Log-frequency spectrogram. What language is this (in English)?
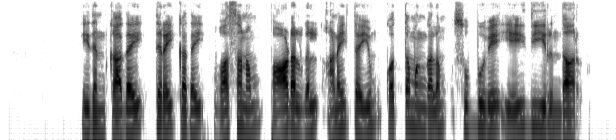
Tamil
